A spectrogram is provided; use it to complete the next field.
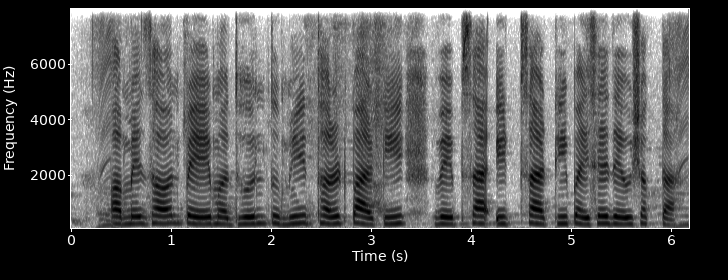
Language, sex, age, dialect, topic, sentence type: Marathi, female, 25-30, Varhadi, banking, statement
